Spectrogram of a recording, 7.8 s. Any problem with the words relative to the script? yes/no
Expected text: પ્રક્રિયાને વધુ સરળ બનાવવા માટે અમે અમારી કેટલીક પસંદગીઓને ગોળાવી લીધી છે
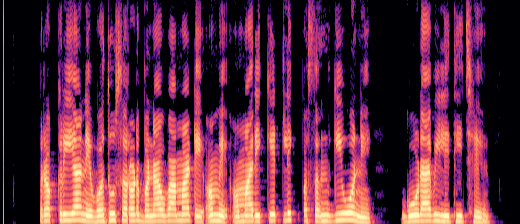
no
